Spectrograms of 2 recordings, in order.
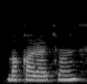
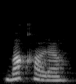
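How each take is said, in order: First: The word ends with a T and vowel. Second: The word ends with a soft H sound. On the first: The word is joined to a following word. "we pronounce the ta al-marbuta as t" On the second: The word stands alone or ends the phrase. "we pronounce their ta al-marbuta as ha"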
